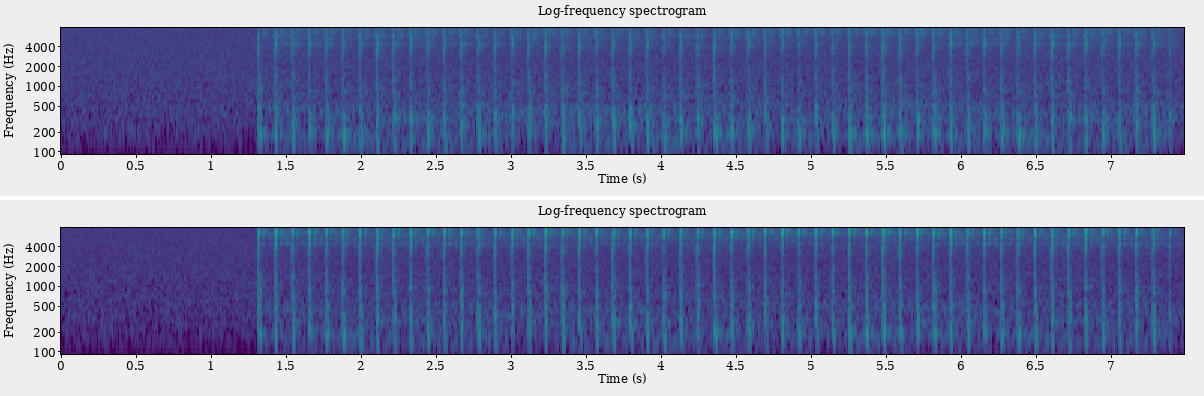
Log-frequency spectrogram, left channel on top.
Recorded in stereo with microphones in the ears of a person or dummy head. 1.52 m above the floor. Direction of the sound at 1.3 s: 15° right (ahead or behind).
